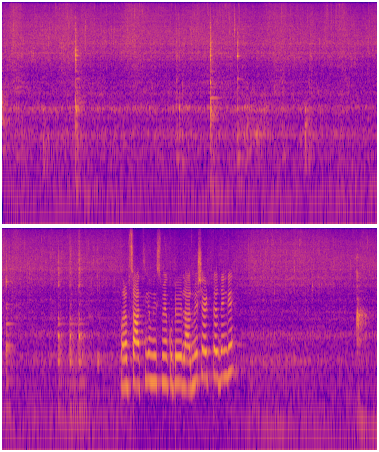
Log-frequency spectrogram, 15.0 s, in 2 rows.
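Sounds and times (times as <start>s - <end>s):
sauce sizzling in a pot: 0.0s - 15.0s
wooden spatula stirring: 2.4s - 7.8s
spatula knocking against pot: 8.6s - 9.2s.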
